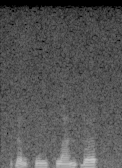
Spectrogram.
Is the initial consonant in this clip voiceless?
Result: no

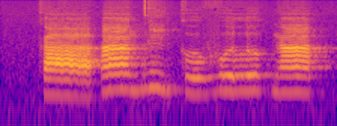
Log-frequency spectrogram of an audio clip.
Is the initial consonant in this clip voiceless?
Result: yes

